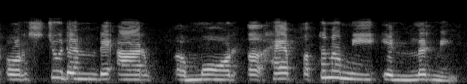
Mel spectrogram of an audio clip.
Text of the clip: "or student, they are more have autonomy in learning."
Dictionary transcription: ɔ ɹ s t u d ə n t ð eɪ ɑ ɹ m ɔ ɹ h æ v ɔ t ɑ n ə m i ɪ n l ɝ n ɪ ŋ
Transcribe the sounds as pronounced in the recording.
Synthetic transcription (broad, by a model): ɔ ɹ s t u d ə n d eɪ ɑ ɹ m ɔ ɹ h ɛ p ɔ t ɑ n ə m i ɪ n l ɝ n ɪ ŋ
